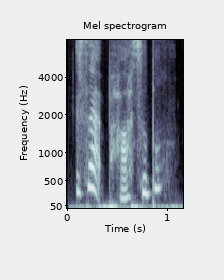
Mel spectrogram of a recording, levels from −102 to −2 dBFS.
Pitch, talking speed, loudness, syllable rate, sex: 285 Hz, 155 wpm, -18 LUFS, 5.7 syllables/s, female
